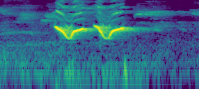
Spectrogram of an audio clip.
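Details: White-cheeked laughingthrush kept as a cage bird, singing to call out a rival. It gives two loud, V-shaped whistled notes in quick succession, each falling and then rising, against faint background noise.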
